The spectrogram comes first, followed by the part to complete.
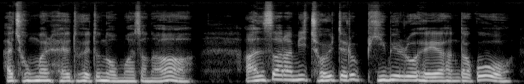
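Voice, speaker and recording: A woman's voice: lowish voice, fairly even intonation, normal speed, warm tone, no room sound, clean studio sound, lightly acted. A woman voicing a young husband who defends his wife against his mother in a radio story. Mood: indignant. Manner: pleading then indignant.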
